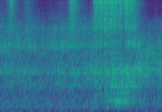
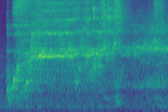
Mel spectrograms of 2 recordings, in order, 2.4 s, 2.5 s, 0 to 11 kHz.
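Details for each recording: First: Vibiemme Double Boiler v3.0 espresso machine steam wand in a half-full 20-ounce pitcher: loud hiss with sharp spluttering bursts and harsh shrill rise; wand creating big bubbles, undesirable frothing. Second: Vibiemme Double Boiler v3.0 espresso machine steam wand frothing milk in a half-full 20-ounce pitcher tilted 45 degrees: steady hiss with soft swishing flutter, no screech or gurgle; proper froth building.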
